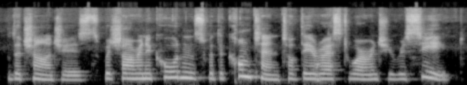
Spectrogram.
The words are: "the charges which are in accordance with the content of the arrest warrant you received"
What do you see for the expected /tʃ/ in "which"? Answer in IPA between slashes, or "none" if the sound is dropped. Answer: /tʃ/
